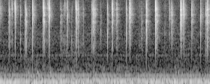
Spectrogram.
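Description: Long decorated acrylic nails tap and scratch along a long, thin, hollow clear plastic tube or wand with yellow inside, held in both hands in front of the mic. The result is a quick, irregular series of sharp, bright clicks and brief scratches that die away instantly, over a steady low hum.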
